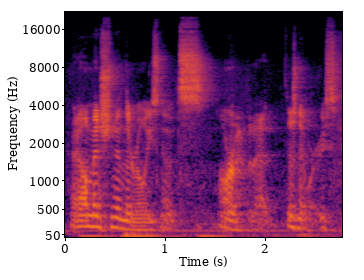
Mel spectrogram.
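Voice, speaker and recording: Gravelly-voiced man mumbling through code. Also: a little high, very fast, noisy background. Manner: mumbling to himself, self-talk with hedges. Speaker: programmer livestreaming his work. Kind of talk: casual thinking-aloud while coding.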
